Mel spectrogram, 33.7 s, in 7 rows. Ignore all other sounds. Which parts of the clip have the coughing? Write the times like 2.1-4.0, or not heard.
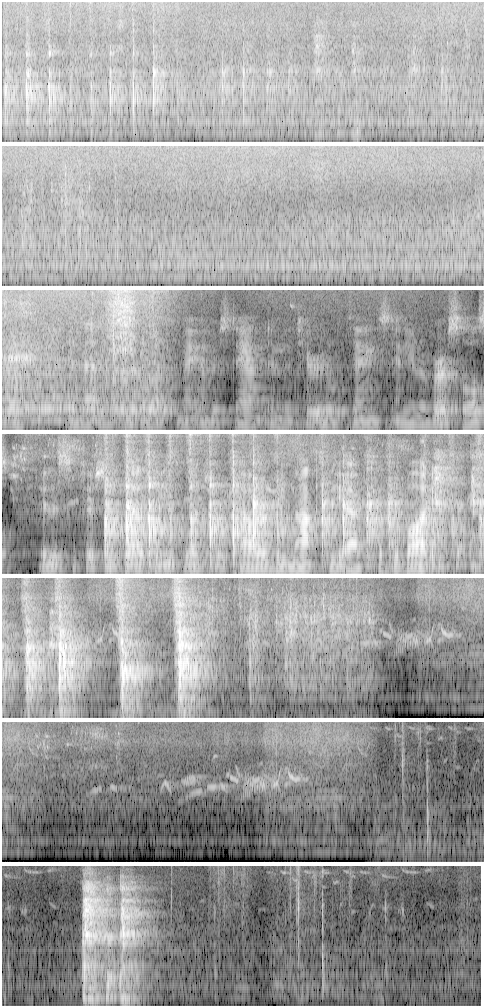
3.1-4.2, 18.8-19.9, 29.7-30.3.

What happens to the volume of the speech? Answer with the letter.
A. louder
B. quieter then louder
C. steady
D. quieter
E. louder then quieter
A.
